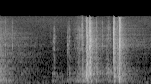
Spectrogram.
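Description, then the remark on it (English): A heavy cell door in a mock-up of Wormwood Scrubs prison slides and shuts with a solid clunk, followed moments later by a second sharp metallic clack as it is locked, both loud after a quiet rustling start. “Okay, now, we just lock the door up.”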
